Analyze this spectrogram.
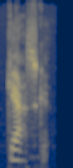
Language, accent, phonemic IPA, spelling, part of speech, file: English, US, /ˈɡæs.kɪt/, gasket, noun / verb, En-us-gasket.ogg
- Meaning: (noun) A length of rope or canvas band used for reefing a sail, or holding a stowed sail in place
